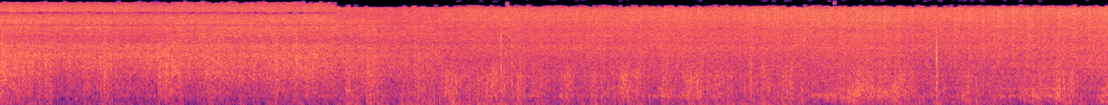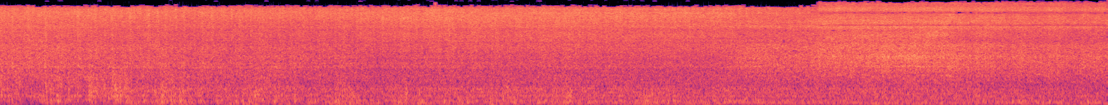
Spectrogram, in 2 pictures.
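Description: Thai ordinary passenger train running along the track, heard from inside a carriage: a steady rumble of wheels on rails mixed with wind noise, the low rumble growing heavier about eleven seconds in.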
